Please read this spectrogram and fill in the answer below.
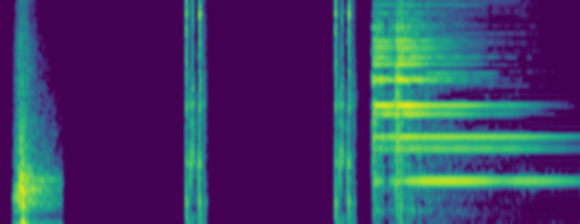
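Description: Subscribe-button animation sound effect: a short thump, two quick pairs of clicks, then a bell ding about three seconds in that rings on and fades away.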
